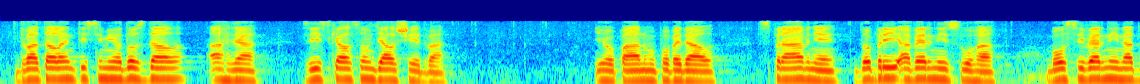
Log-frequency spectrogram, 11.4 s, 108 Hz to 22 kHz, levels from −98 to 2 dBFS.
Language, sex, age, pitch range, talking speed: Slovak, male, 20-39, 130-150 Hz, 125 wpm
